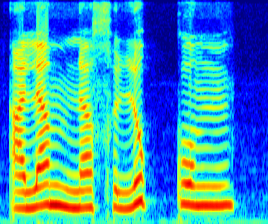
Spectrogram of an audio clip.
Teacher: directly combine the qaf into the kaf and read only kaf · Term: idgham mutaqariban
